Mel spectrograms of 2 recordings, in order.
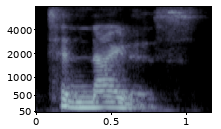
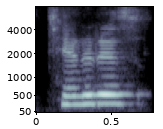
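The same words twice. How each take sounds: First: The end of the word sounds like 'itis'. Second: The start of the word sounds like 'tennis'. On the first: "like itis" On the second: "like tennis"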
